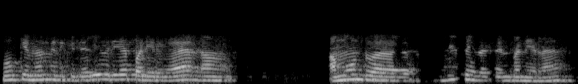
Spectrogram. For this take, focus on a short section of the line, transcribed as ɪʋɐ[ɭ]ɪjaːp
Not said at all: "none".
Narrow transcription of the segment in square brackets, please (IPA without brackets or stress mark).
ɾ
